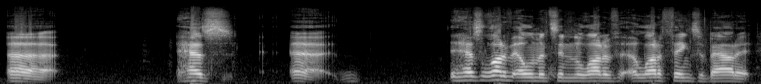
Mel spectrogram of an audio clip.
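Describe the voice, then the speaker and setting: A man with a bright, smooth voice, pitched a little high, chats casually as a podcast host. He rambles haltingly, circling back over phrases as he searches for the right words.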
